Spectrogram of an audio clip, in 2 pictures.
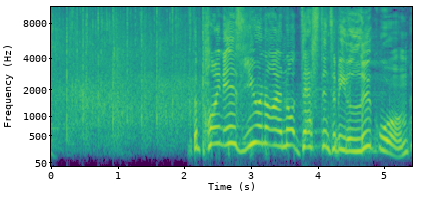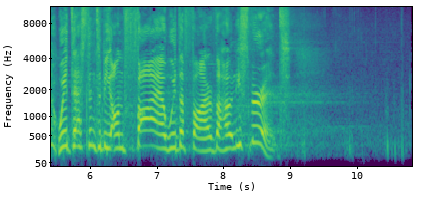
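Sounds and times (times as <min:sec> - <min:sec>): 
audience clapping: 0:00.0 - 0:03.2
speech: 0:02.1 - 0:09.1.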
